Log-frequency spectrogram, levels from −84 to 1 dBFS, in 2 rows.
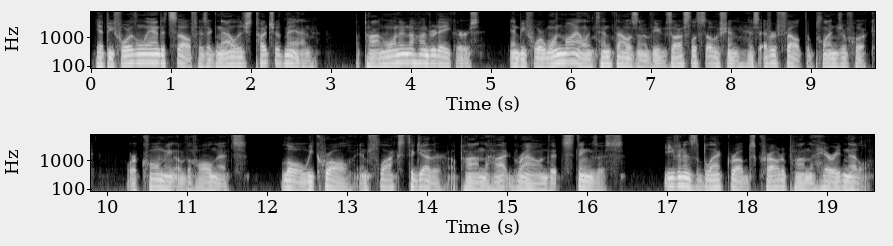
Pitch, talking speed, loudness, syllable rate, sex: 95 Hz, 195 wpm, -18 LUFS, 5.2 syllables/s, male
